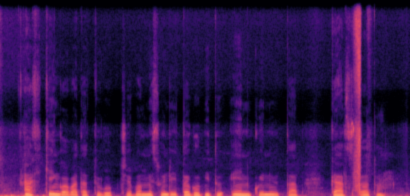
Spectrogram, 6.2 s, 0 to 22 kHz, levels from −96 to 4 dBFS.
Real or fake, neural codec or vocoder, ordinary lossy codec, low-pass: real; none; none; none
